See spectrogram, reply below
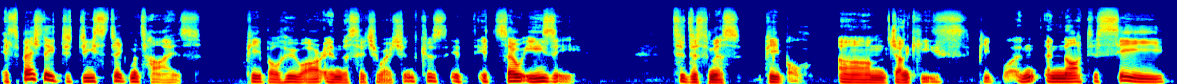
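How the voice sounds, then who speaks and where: Guy hosting a podcast chat, lower voice, super dry sound, thoughtful but makes his points firmly. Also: measured pace, gravelly, dark tone, dry recording. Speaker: podcast host. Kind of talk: conversational interview and debate.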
